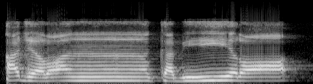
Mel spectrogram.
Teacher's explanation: با کے بعد یا ہے، اس کو ایک الف کی مقدار لمبا کر کے پڑھیں گے · اجرن، 2 زبر کے بعد کاف آ رہا ہے اور نون تنوین ہے، نون تنوین کے بعد کاف آ رہا ہے حروف اخفا میں سے، تو یہاں پہ ایک الف کی مقدار غنہ کر کے پڑھیں گے، نون تنوین کا اخفا کریں گے۔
